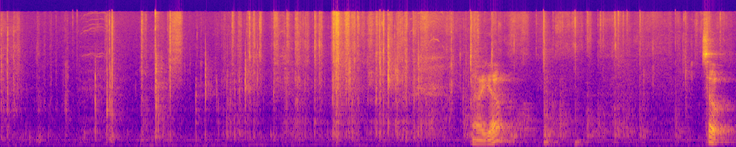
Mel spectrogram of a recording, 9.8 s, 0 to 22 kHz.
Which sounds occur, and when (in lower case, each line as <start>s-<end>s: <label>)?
0.0s-0.2s: paper rustling
0.0s-9.8s: mechanisms
0.4s-0.9s: paper rustling
1.0s-1.4s: breathing
1.2s-1.3s: tick
1.4s-1.5s: paper rustling
1.8s-2.3s: paper rustling
2.2s-2.4s: surface contact
2.6s-2.8s: tick
2.6s-3.5s: paper rustling
3.6s-4.2s: paper rustling
4.4s-4.7s: paper rustling
4.9s-5.4s: paper rustling
5.5s-5.8s: paper rustling
5.5s-6.0s: breathing
5.9s-6.2s: paper rustling
6.2s-6.3s: tick
6.3s-6.8s: man speaking
6.5s-6.6s: tick
6.8s-7.1s: surface contact
7.2s-7.5s: paper rustling
7.2s-7.8s: surface contact
7.6s-8.0s: paper rustling
8.0s-9.3s: surface contact
8.2s-8.7s: paper rustling
8.9s-9.2s: paper rustling
9.4s-9.8s: man speaking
